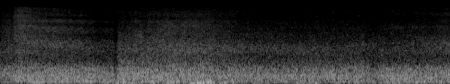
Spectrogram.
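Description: Surf breaking on a sandy beach, a steady wash of small waves, with wind buffeting the microphone in a brief gust about halfway through.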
